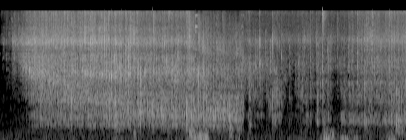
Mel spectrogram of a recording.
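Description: Washed, damp aval (flattened rice) dropped into hot ghee in a cast-iron kadai, sizzling as it lands. The sizzle starts suddenly and runs steadily, easing a little in the middle.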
